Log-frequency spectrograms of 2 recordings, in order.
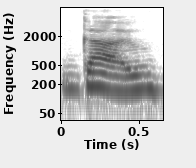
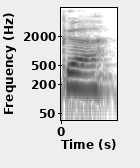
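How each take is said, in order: First: The word has a full, clear vowel. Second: The word has a reduced schwa vowel.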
